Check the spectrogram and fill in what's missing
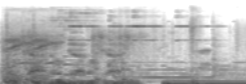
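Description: Frog croaking in the Spyro the Dragon video game, repeated low croaks mixed with game music and effects, with a voice talking over it.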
